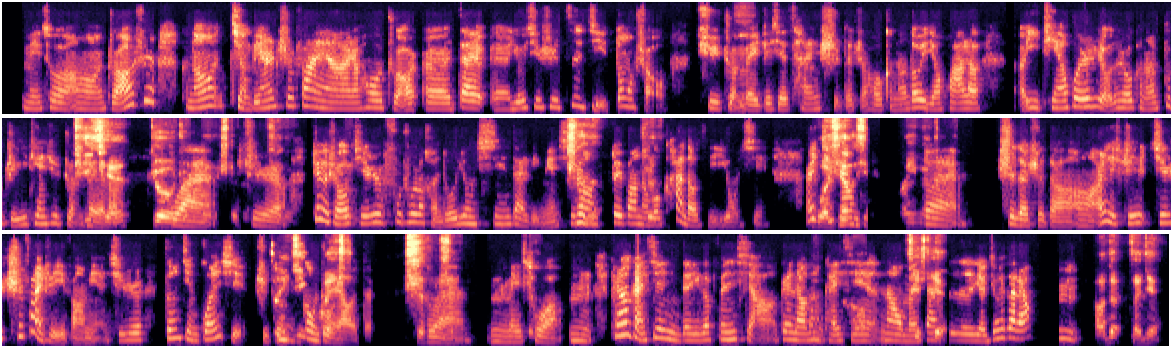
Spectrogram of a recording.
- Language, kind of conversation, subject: Chinese, podcast, 做饭招待客人时，你最在意什么？
- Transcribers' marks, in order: none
